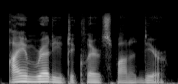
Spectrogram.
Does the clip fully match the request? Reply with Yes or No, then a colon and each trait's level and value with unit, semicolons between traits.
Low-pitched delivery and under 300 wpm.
Yes: low, 105 Hz; average, 200 wpm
